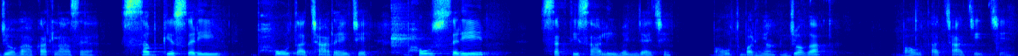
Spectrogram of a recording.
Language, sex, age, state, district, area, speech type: Maithili, female, 60+, Bihar, Madhepura, urban, spontaneous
